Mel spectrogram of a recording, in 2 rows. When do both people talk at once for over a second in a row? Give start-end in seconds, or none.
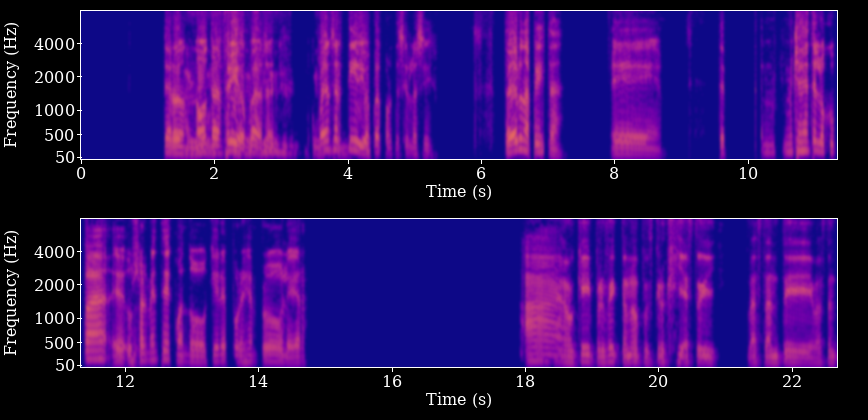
1.5-2.9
